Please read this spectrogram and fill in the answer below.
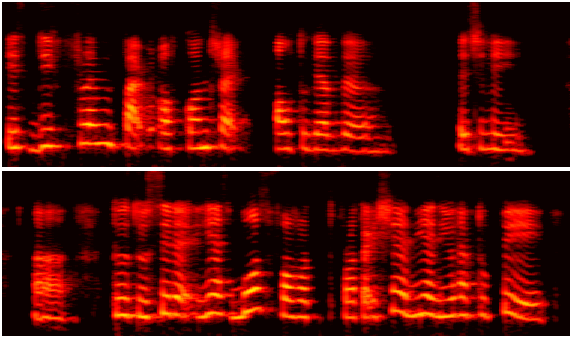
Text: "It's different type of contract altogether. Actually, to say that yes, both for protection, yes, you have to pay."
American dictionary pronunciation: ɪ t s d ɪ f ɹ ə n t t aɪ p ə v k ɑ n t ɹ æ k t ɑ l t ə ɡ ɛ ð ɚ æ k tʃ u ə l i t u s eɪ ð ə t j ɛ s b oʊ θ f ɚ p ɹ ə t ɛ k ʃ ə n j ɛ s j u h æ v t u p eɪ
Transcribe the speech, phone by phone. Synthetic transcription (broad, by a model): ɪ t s d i f ɹ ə n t t aɪ p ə f k ɑ n t ɹ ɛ k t ɑ l t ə ɡ ɛ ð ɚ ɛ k tʃ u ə l i t u s eɪ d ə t j ɛ s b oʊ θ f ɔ p ɹ ə t ɛ k ʃ ə n j ɛ s j u h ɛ f t u p eɪ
